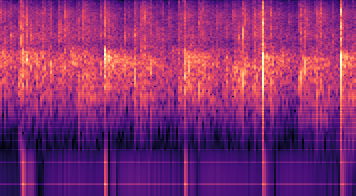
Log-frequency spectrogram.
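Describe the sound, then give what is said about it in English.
An audience clapping in praise during a church service, with five sharp, evenly spaced claps about half a second apart over a low, steady background. “We can give him a hand clap of praise.”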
